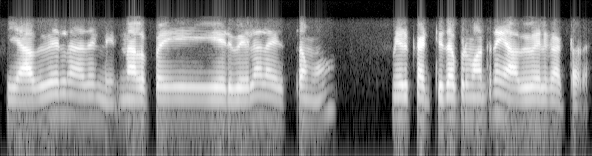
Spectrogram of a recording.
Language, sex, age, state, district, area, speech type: Telugu, male, 18-30, Andhra Pradesh, West Godavari, rural, conversation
